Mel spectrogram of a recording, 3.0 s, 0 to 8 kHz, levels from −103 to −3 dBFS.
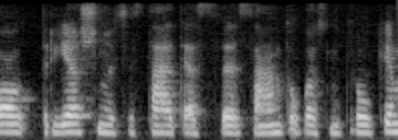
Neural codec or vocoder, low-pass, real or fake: vocoder, 44.1 kHz, 128 mel bands, Pupu-Vocoder; 7.2 kHz; fake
